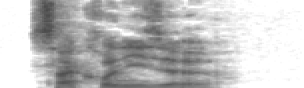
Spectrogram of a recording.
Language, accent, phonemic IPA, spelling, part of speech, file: French, France, /sɛ̃.kʁɔ.ni.zœʁ/, synchroniseur, noun, LL-Q150 (fra)-synchroniseur.wav
- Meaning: synchronizer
